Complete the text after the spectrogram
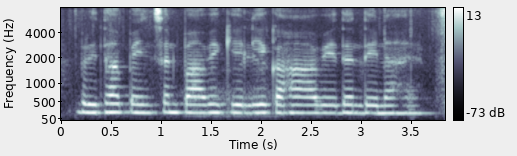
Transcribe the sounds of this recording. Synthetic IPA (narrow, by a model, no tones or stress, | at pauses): bɾɪd̪ʱapɛ̃ːnʃənpaːʋẽkeliekɐɦãaːʋeːd̪ənd̪eːnaɦɛː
